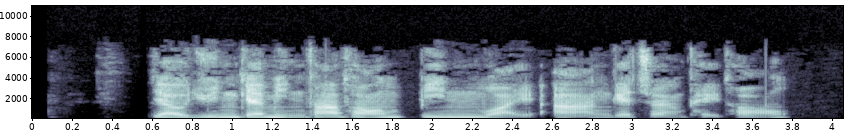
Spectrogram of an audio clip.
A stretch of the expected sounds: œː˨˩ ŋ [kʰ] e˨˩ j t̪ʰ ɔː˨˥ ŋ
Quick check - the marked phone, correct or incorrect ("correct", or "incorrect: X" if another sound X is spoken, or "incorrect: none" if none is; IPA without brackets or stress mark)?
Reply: incorrect: pʰ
